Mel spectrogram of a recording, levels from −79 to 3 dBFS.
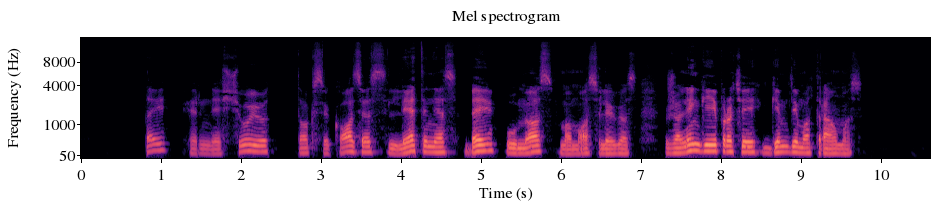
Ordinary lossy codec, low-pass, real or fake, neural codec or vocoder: AAC, 48 kbps; 14.4 kHz; fake; vocoder, 48 kHz, 128 mel bands, Vocos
